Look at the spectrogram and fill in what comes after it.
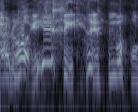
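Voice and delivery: laughing while speaking.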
